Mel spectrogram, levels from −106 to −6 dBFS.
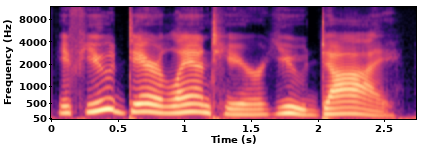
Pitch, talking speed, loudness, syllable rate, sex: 190 Hz, 155 wpm, -14 LUFS, 3.1 syllables/s, female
